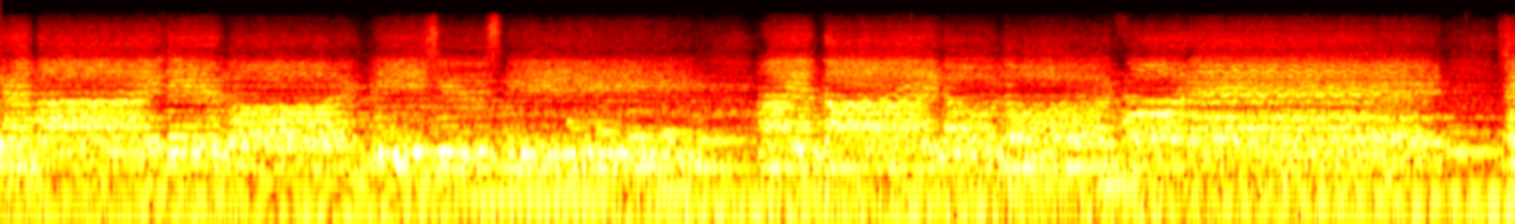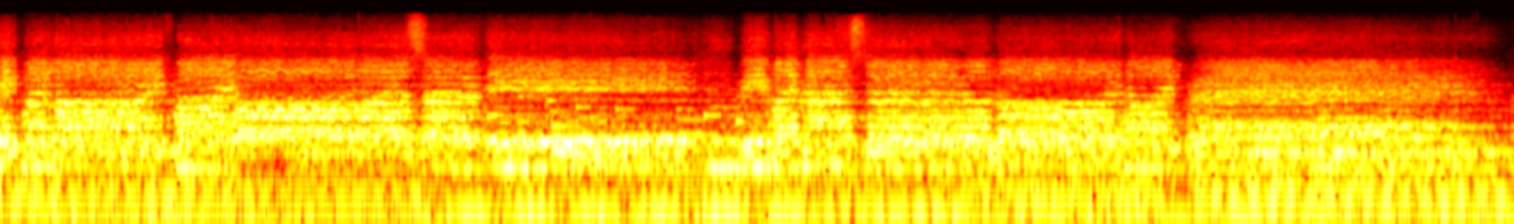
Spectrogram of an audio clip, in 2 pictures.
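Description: A large mixed choir of about forty voices singing a gospel song in sustained chords over a steady low accompaniment, as a music recording.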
